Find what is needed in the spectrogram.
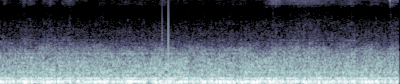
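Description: Low background room noise: a steady low rumble with a faint constant hum.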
